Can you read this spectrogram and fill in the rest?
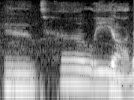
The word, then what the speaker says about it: Inteleon: Is it A or E? Or... – It's an I. – I, okay. – Inteleon. There we go.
